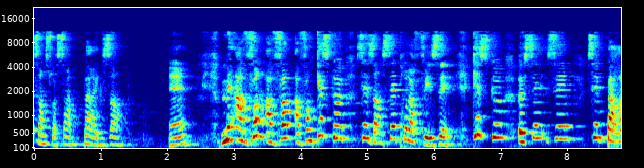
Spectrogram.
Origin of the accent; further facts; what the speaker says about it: Cameroon; avant que le réveil n'arrive, chez nous en Afrique, au Cameroun, peut-être c'est 1960.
